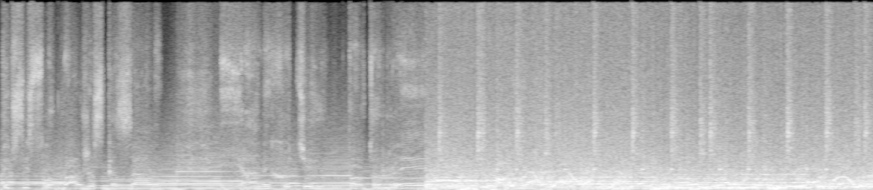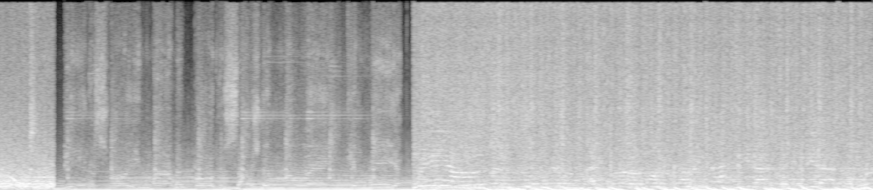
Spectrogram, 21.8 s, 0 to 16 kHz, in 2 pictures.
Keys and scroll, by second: 11.7 Page_Down.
